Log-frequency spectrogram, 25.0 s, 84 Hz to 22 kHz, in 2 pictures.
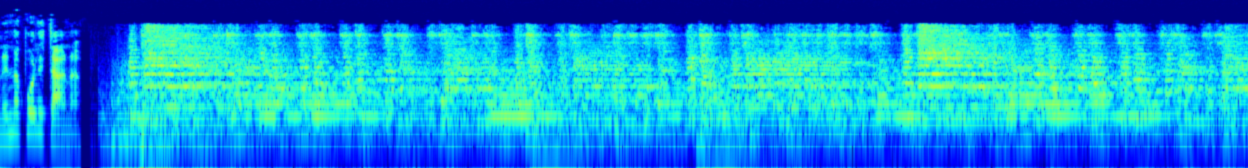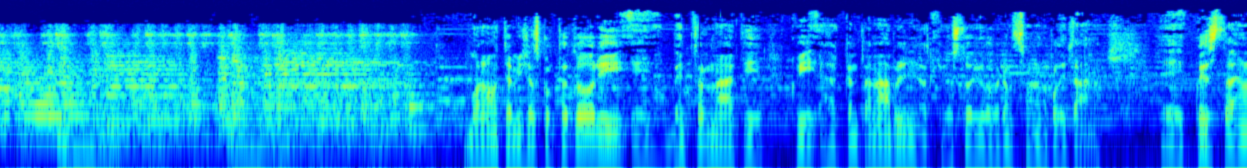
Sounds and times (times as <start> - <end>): Orchestra: 1.0 - 24.9.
